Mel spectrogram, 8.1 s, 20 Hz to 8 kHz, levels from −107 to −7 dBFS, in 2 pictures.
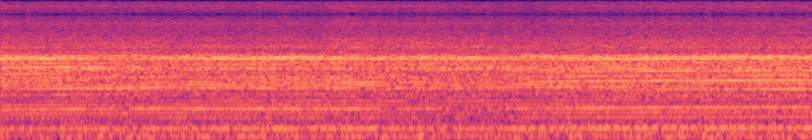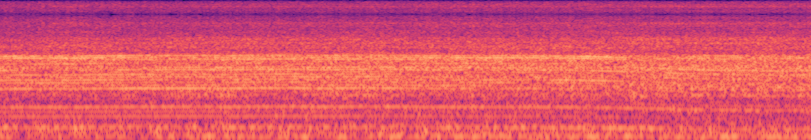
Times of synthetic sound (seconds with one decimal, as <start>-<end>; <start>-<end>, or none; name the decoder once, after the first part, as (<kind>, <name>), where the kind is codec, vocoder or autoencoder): none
